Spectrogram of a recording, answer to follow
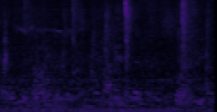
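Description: Quiet room tone: a steady low hum with faint low pitched sounds and a few light clicks.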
